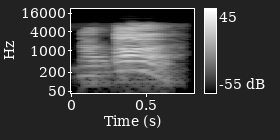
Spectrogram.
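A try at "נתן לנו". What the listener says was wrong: Nathan Lanaw. Say the Lanaw too.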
